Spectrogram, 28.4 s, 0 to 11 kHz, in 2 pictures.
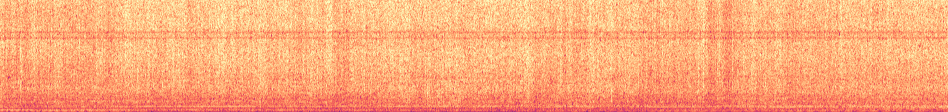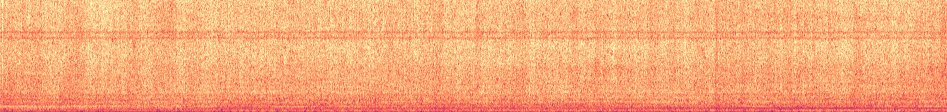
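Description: ASV RC100 Posi-Track compact track loader's diesel engine running hard under load while its front mulching head shreds dense overgrowth. A steady, slightly wavering whine sits over the engine note.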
